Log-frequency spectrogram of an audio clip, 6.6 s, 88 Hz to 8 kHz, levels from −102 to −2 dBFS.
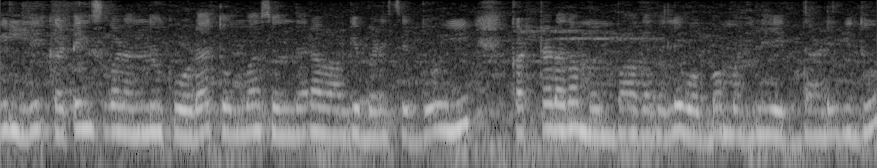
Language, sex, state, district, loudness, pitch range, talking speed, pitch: Kannada, female, Karnataka, Bijapur, -33 LUFS, 210-235 Hz, 120 wpm, 220 Hz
